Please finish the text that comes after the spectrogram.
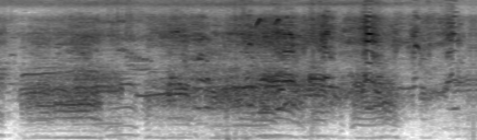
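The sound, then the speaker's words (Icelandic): A flock of geese honking continuously, many loud, overlapping nasal calls layered over one another without a break, with no voices present. “Og andfuglar, þar að segja endur, gæsir, svanir og svo leiðis virðast vera helsta uppspretta fugglaflensu veira í náttúrunni.”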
